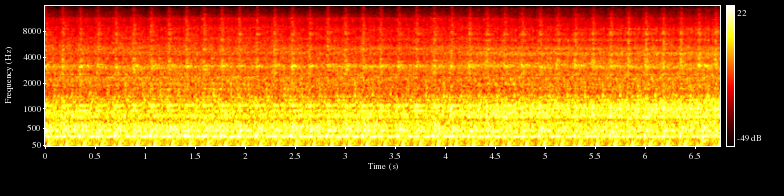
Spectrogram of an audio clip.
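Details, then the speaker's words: Murray rear-engine rider mower with a brand-new battery, which ran the day before: steady rapid chugging near three beats a second as it cranks and labours without catching cleanly. Owner suspects flooding; hard starting. "actually I honestly think it's flooded I think it really wants to here at trying"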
